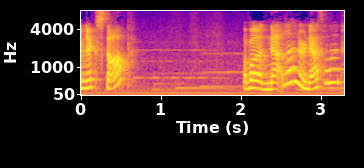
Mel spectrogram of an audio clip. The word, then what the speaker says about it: Natlan: Natlan.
